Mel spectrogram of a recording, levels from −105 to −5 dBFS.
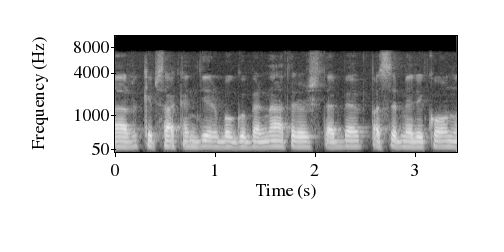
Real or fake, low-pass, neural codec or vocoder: real; 7.2 kHz; none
